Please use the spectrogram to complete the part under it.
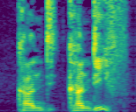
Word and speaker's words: Cundieff: Cundiff? – Hey, man. – C-U-N-D-I-E-F-F. – Cundiff. That's what I was saying. – Cundiff. – Cundiff? – Yeah. – Cundiff? – So, I mean... – Rusty Cundiff.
